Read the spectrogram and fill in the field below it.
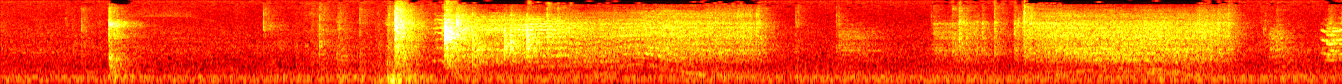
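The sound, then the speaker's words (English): A door is opened, with a sharp latch click followed by a soft creak and some rattling movement over a steady low background hum; no one speaks. “was that at your door? I don't know. Let me check. I don't think it's locked. Just open it.”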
